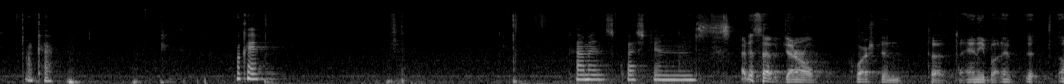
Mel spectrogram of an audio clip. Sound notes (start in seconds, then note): none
